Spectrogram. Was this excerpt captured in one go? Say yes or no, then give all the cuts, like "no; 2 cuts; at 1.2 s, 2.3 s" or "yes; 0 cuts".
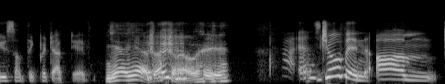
no; 2 cuts; at 0.9 s, 3.2 s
